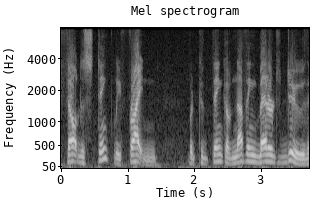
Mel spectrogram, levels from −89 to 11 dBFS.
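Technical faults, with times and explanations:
0.12–0.22 s, 1.06–1.18 s, 2.31 s to end: hard clipping, peaks overdriven about 7, 9 and 8 dB and cut flat, giving harsh fuzz rather than rounded saturation.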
